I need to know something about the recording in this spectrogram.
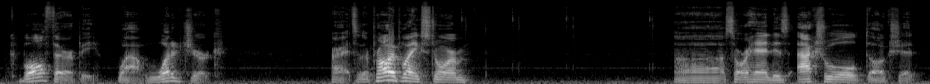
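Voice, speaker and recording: A young man streaming a card game and chatting casually, laid-back and wry, with lots of fillers. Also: medium pitch. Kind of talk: casual live-stream commentary.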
